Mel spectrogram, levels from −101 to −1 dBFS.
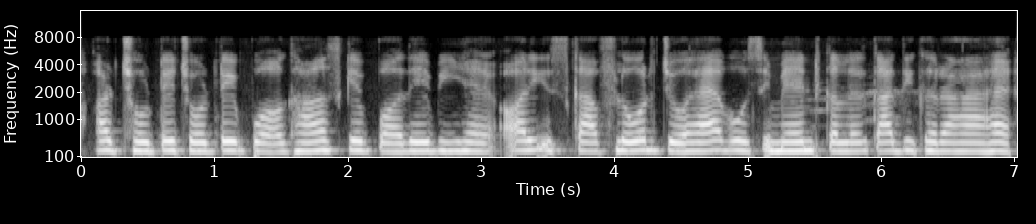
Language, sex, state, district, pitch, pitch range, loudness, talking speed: Hindi, female, Jharkhand, Deoghar, 225 Hz, 220-230 Hz, -13 LUFS, 170 wpm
